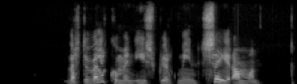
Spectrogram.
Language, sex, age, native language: Icelandic, male, 13, Icelandic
